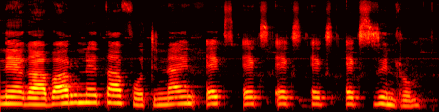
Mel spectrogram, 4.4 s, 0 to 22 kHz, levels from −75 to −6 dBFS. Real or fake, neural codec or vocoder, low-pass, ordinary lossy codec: real; none; none; none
